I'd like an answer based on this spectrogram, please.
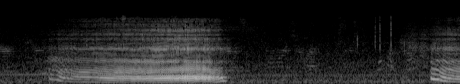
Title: who's snoring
